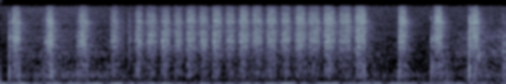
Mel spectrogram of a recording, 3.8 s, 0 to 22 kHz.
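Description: Close, faint rhythmic rubbing strokes as a 3D-printed Mandalorian helmet rangefinder is sanded by hand, a regular back-and-forth rasp that pauses briefly before a few final strokes.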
